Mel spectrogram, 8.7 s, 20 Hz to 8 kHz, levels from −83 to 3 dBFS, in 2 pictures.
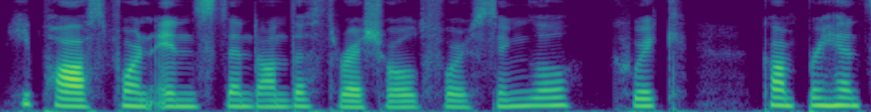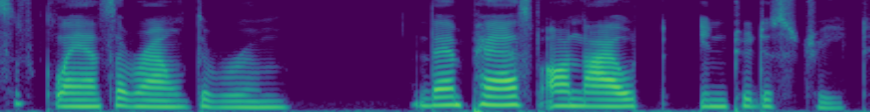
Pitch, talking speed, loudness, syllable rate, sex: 180 Hz, 160 wpm, -22 LUFS, 5.0 syllables/s, female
